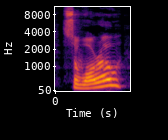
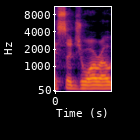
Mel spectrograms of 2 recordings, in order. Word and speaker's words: saguaro: I think it's pronounced saguaro, but I always make fun of it and say saguaro because that's literally how it's spelled.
